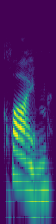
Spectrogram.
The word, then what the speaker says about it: climb: A common mistake is that people might pronounce the B at the end. The B is silent.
